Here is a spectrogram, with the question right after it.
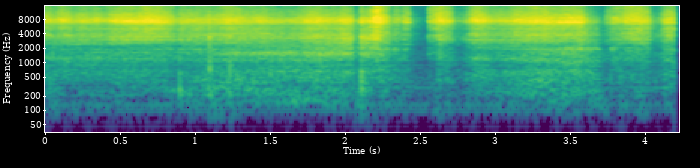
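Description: Fingertips rub and scratch the scalp of a life-size white polystyrene foam mannequin head as it is turned. The result is a steady, bright, hissing scratch with little low end, swelling briefly louder near the middle before dipping into short quiet gaps.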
